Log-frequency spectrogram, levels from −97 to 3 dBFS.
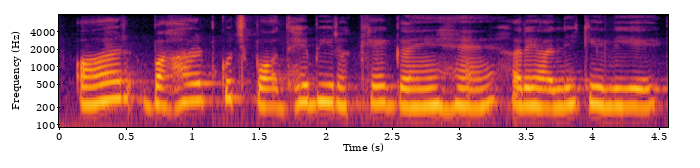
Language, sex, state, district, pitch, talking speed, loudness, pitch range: Hindi, female, Uttar Pradesh, Lalitpur, 220 Hz, 145 wpm, -18 LUFS, 210-240 Hz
